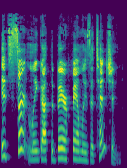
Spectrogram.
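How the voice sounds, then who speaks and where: A woman reading a children's storybook aloud in an expressive, emphatic way, drawing out key words. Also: medium pitch, a little fast. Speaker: children's book reader.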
